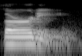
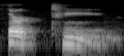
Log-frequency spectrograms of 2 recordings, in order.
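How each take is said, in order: First: "Thirty" with the T softened to a quick D; flapped T. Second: "Thirteen" with a crisp aspirated T; clear T. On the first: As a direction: say "Thirty" like "thirdy". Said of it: "clearly a D sound". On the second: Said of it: "clearly a T sound". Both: Shown as a demonstration.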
